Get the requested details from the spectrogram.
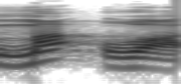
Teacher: جھٹکا دے کر پڑھیں گے، اور واو پر کھڑا زبر آنے کی وجہ سے ایک الف کھینچنا ہے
